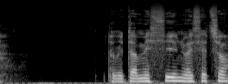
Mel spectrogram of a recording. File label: "methu", Welsh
